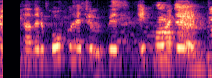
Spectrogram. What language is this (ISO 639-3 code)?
isl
